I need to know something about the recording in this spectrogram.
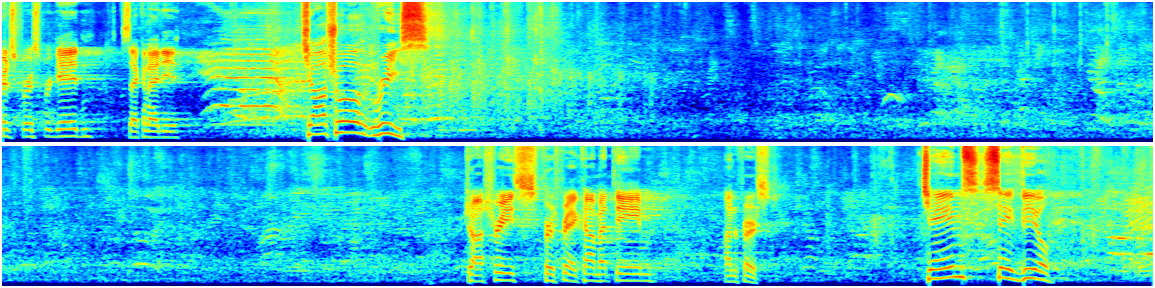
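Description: A man speaks loudly with animation through a microphone in a large echoing hall.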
